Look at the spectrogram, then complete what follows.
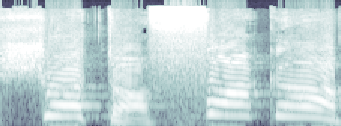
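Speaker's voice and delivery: full-lung yell, very high and very slow. Retelling yelling at noisy kids: imitating a yell at the top of lungs. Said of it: "I've yelled".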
